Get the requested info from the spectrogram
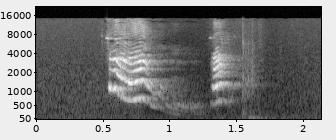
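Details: Husky puppy Bisco yelling at his father Chopper while play-fighting indoors: a loud, harmonic, yelping howl that bends downward, followed by a shorter higher yip, against a quiet room with a faint steady hum.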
